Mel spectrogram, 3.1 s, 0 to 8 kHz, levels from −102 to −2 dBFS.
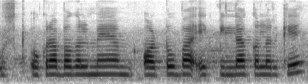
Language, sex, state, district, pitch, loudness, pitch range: Bhojpuri, female, Bihar, Muzaffarpur, 240 Hz, -16 LUFS, 235-245 Hz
